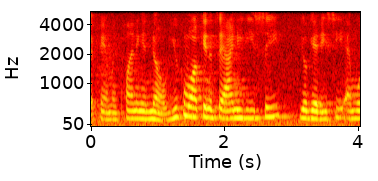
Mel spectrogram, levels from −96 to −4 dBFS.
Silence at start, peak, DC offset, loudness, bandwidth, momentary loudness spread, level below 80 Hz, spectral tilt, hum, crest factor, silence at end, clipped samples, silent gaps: 0 s; -12 dBFS; 0.3%; -29 LUFS; 5.4 kHz; 7 LU; -50 dBFS; -7.5 dB/octave; none; 16 dB; 0 s; under 0.1%; none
